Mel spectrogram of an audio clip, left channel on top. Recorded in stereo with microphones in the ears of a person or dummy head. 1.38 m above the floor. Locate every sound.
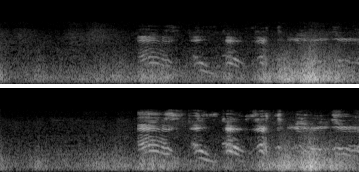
1.4 s a shout: 65° right (ahead or behind)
